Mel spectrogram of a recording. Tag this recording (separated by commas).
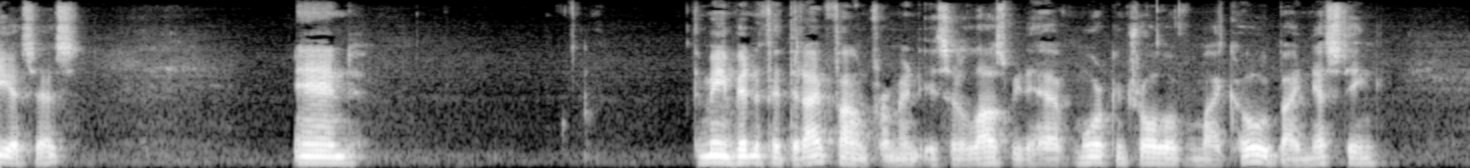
Speech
